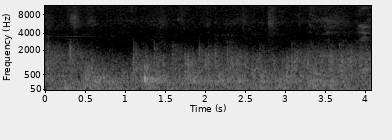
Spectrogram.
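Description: Distant fireworks, heard faintly as scattered pops over a low background rumble, with one sharper bang a little over a second in.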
